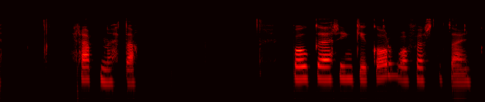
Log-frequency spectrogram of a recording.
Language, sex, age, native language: Icelandic, female, 13, Icelandic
